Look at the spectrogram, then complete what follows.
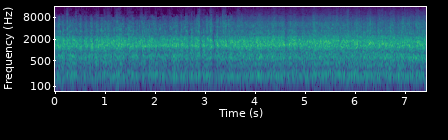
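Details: Thousands of ducks quacking all at once, a dense, continuous wall of overlapping nasal quacks with no pauses.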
